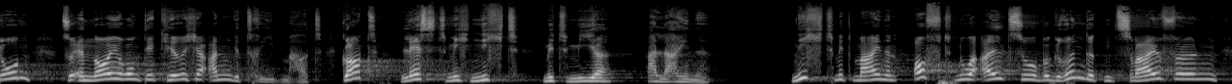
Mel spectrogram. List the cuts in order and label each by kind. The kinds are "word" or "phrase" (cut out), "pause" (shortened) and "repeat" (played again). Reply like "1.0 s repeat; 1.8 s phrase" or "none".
3.3 s pause; 7.4 s pause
